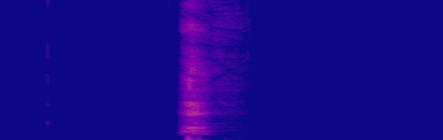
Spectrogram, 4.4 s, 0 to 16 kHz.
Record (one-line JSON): {"exhalation_length": "4.4 s", "exhalation_amplitude": 4303, "exhalation_signal_mean_std_ratio": 0.24, "survey_phase": "beta (2021-08-13 to 2022-03-07)", "age": "18-44", "gender": "Female", "wearing_mask": "No", "symptom_cough_any": true, "symptom_new_continuous_cough": true, "symptom_sore_throat": true, "symptom_diarrhoea": true, "symptom_fatigue": true, "symptom_fever_high_temperature": true, "symptom_headache": true, "symptom_onset": "2 days", "smoker_status": "Current smoker (1 to 10 cigarettes per day)", "respiratory_condition_asthma": false, "respiratory_condition_other": false, "recruitment_source": "Test and Trace", "submission_delay": "1 day", "covid_test_result": "Negative", "covid_test_method": "RT-qPCR"}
